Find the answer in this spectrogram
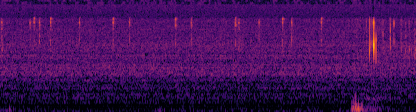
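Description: Near silence at a computer desk, with faint, scattered clicks. About five seconds in comes a brief thump with a few sharper clicks.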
